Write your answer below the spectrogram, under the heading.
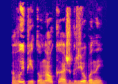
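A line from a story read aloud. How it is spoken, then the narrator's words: Grumbling. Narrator (Russian): проворчала я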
